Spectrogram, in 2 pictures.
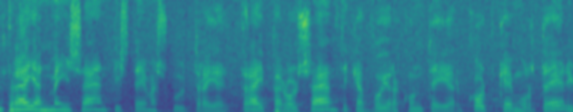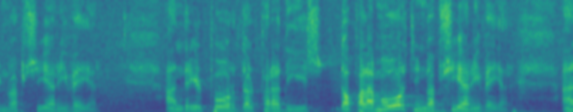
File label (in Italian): trai anmein santi (orazione)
